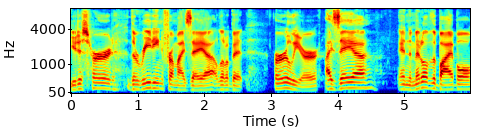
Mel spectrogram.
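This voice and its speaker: With an American accent, a man uses a normal speaking voice at medium pitch, lively intonation and a moderate pace, in a dry, close sound with no echo. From US Northwest. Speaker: pastor. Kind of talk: sermon. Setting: church.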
